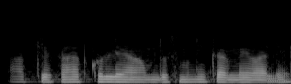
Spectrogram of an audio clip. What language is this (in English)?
Hindi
